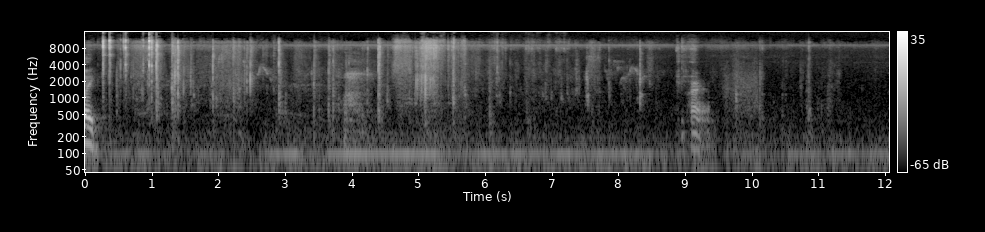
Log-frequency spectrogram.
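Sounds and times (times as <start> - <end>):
clicks and rustling of gear: 0.2 - 6.3.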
